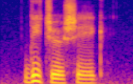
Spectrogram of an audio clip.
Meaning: glory, honour, honor, fame
- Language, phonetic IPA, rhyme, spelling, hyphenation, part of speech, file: Hungarian, [ˈdit͡ʃøːʃeːɡ], -eːɡ, dicsőség, di‧cső‧ség, noun, Hu-dicsőség.ogg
